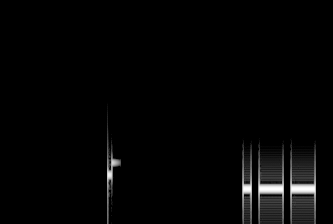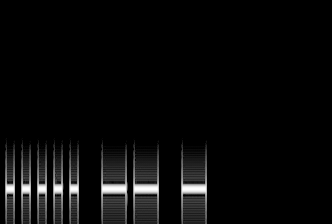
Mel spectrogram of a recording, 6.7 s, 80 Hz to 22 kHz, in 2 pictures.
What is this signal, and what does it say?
Morse code, heard as a keyed tone, about 15 wpm, 700 Hz. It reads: W5MT
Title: Easy Call Signs Repeated 3x - 15wpm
